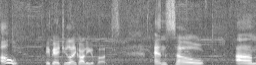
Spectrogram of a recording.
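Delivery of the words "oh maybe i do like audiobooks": ordinary delivery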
